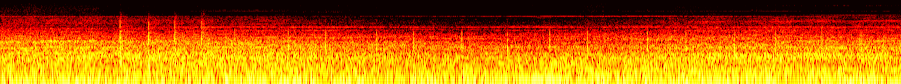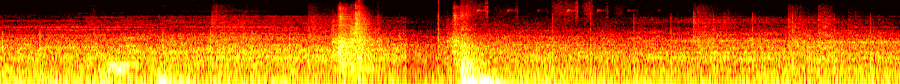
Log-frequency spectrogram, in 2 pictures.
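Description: Footsteps tread slowly on a hard stone floor.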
